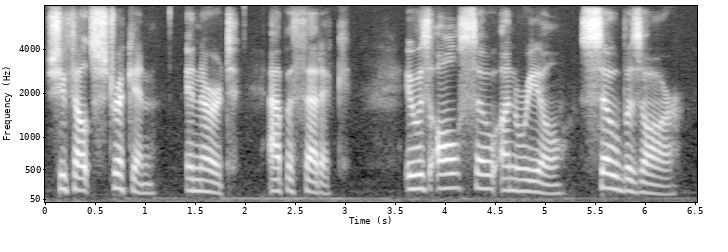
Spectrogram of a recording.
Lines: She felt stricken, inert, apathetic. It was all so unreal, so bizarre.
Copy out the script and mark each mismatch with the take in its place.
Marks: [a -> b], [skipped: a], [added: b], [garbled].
She felt stricken, inert, apathetic. It was all so unreal, so bizarre.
